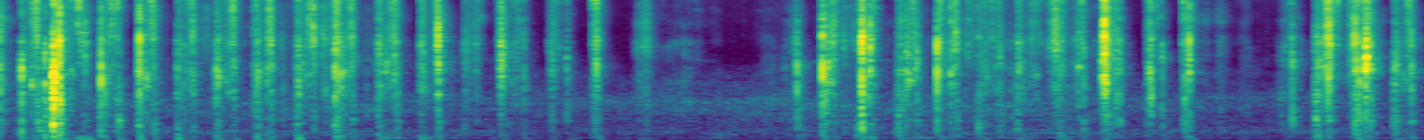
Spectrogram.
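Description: Tarot cards are shuffled in quick, crisp bursts of riffling and slapping, quiet and close, with short pauses between runs and no talking.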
